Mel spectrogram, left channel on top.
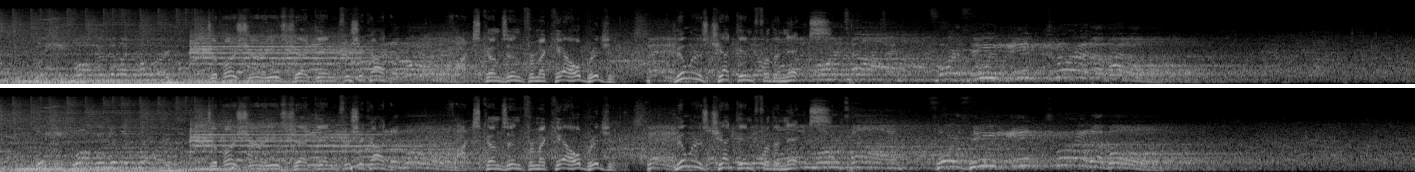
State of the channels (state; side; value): normal; both; correlation 0.43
